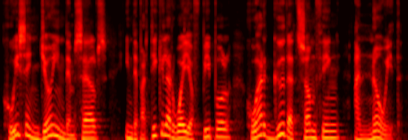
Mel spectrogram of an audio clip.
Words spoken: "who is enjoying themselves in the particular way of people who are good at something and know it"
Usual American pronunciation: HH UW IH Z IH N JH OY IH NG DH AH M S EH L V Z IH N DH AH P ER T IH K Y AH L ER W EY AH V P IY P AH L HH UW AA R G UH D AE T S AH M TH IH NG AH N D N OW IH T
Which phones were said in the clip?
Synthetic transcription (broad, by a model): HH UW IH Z IH N JH OY IH NG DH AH M S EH L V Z IH N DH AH P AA T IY K Y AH L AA W EY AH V P IY P AH L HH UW AA R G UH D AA T S AH M TH IH NG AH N N OW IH T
